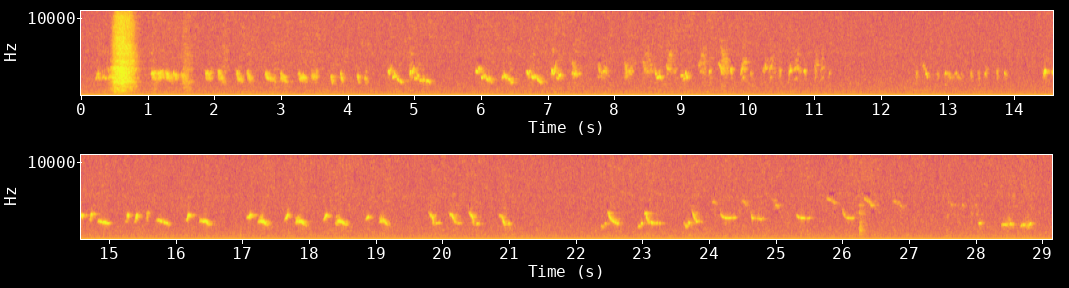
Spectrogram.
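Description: A small bird chirping over and over: quick runs of short, high chirps, many sliding down in pitch, broken by brief pauses. A single sharp knock about half a second in is the loudest sound.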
